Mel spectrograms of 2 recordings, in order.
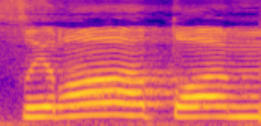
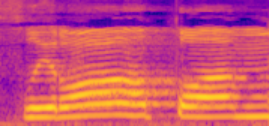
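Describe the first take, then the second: Both takes have the same delivery.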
